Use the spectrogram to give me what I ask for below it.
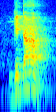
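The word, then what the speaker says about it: guitar: तो quilt, गिटार, यू नहीं पढ़ेंगे, गिटार, यू की जरूरत ही नहीं समझ में आ रही यहाँ, राइट।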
